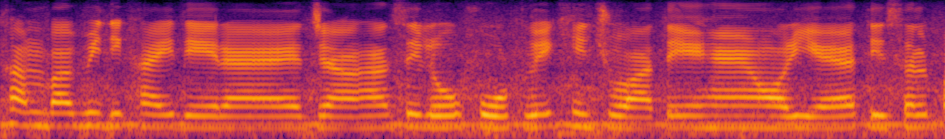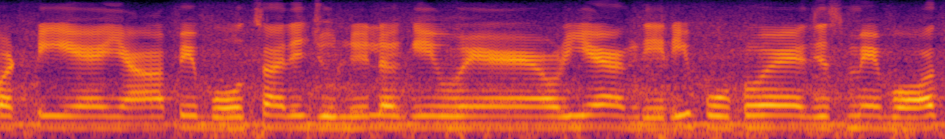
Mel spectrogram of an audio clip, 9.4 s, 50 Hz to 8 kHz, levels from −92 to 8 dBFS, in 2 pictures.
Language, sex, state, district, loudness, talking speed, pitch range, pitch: Hindi, female, Rajasthan, Bikaner, -12 LUFS, 205 wpm, 210-225 Hz, 220 Hz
